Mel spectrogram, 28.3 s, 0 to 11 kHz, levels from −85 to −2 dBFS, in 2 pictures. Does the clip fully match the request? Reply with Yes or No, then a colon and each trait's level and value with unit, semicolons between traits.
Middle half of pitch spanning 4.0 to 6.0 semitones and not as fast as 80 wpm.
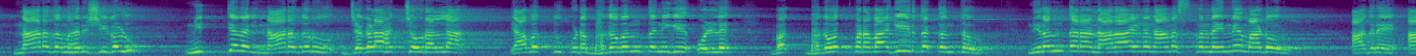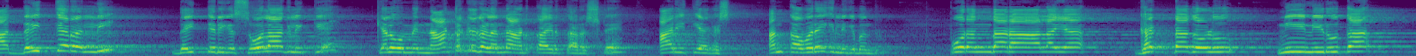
No: narrow, 2.4 semitones; average, 70 wpm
